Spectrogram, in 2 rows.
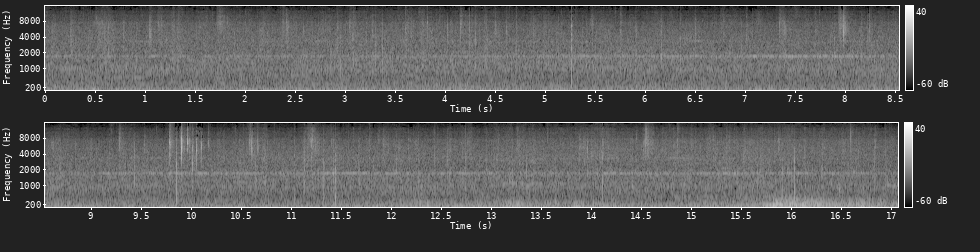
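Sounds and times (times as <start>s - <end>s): low rumble: 0.0s - 17.0s
rain falling: 0.0s - 17.0s.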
